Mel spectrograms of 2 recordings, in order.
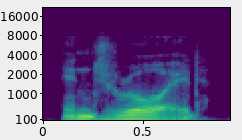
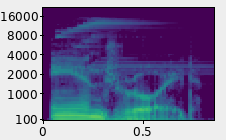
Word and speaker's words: Android: If you think the right way to pronounce it is Android, you are wrong.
